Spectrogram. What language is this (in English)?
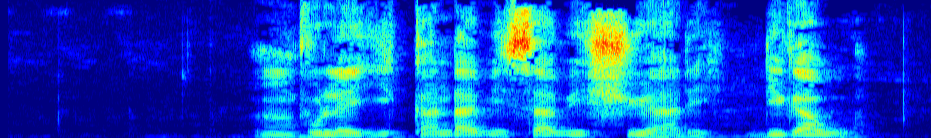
Kwasio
